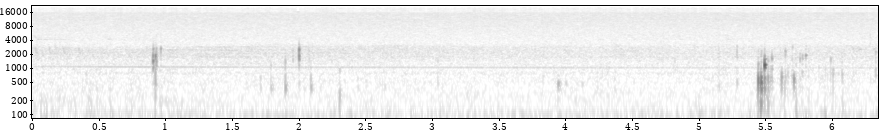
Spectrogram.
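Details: Faint gurgles then one loud rumbling gurgle over a faint hum, after eating for the first time in a while; loud bowel sounds (borborygmi).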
